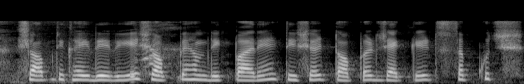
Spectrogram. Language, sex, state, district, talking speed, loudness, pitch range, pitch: Hindi, female, Rajasthan, Jaipur, 205 wpm, -19 LUFS, 200-230 Hz, 210 Hz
